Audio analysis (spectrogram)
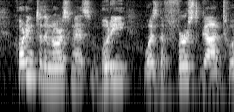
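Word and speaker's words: Búri: is very obscure and we're not sure if it was pronounced budy with a long u or budy with a short u um its place in the poetic meter of the myth uh suggests that there was a long u in it in order to fit the meter um so we think it was budy but there's no real consensus about that it could have been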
